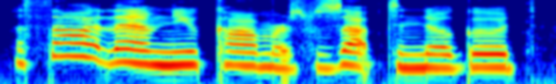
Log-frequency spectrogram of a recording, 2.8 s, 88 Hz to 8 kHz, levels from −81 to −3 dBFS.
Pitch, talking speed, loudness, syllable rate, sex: 255 Hz, 195 wpm, -16 LUFS, 4.5 syllables/s, female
